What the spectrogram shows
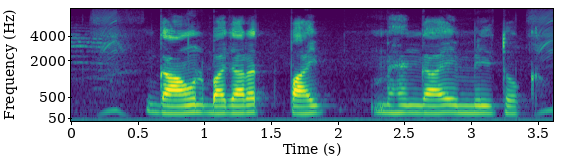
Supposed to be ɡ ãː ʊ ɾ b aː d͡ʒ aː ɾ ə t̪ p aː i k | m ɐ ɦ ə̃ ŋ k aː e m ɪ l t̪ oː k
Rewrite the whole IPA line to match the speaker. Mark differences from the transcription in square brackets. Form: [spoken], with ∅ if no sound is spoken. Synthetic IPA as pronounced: ɡ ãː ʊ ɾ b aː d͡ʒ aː ɾ ə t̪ p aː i [p] | m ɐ ɦ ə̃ ŋ [ɡ] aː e m ɪ l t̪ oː k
